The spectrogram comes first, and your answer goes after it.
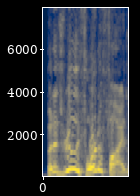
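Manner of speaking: quick, loud and bright; excited. Real, not acted. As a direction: burst out with excitement. GM excited about fortifications.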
